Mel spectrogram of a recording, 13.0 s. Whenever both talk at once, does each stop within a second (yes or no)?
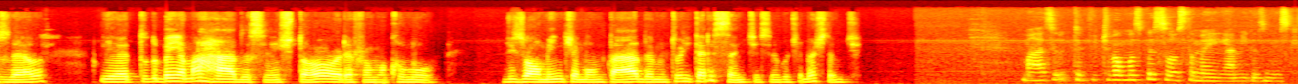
yes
